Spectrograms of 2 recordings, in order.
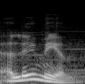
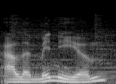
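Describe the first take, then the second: First: It lacks the extra syllable before the ending. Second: It has an extra syllable before the ending. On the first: "You call it aluminum" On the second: "We call it aluminium"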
